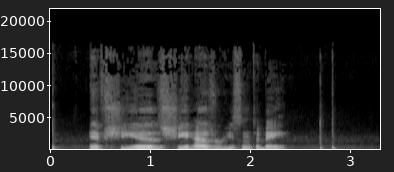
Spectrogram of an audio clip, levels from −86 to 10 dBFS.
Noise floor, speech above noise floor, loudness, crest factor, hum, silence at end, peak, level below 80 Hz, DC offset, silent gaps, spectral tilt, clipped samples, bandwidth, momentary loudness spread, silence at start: -47 dBFS; 23 dB; -24 LUFS; 18 dB; none; 0.45 s; -6 dBFS; -54 dBFS; under 0.1%; none; -5.5 dB/octave; under 0.1%; 16.5 kHz; 23 LU; 0.05 s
